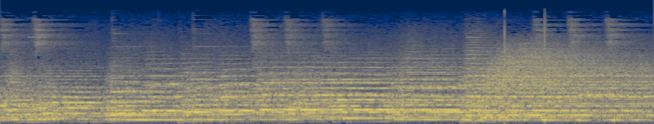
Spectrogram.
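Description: School concert band playing a loud, brass-heavy passage of held chords with percussion strikes, building to a crash with a bright shimmering wash about five seconds in.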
